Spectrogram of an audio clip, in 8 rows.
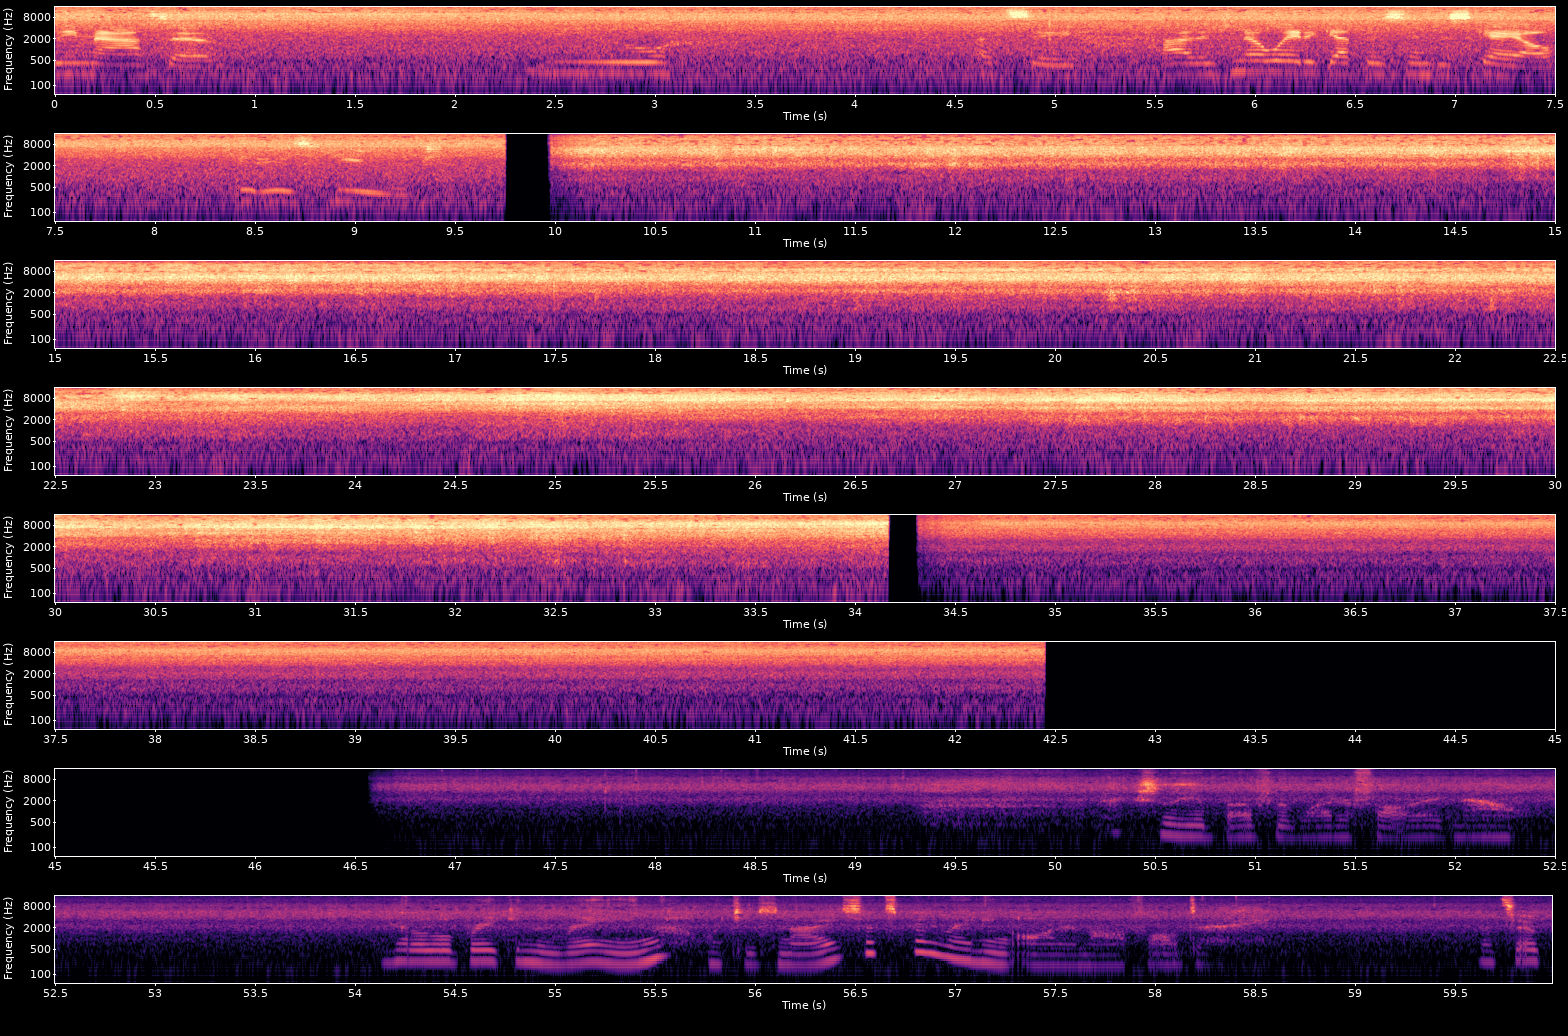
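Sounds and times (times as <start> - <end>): waterfall rushing: 0.0 - 42.4.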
